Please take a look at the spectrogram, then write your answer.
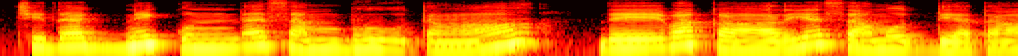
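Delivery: slow, careful chanted recitation of the verse. Shown as a demonstration. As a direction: recite each syllable clearly and slowly. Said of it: "ఎలా ఉచ్చరించాలి".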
